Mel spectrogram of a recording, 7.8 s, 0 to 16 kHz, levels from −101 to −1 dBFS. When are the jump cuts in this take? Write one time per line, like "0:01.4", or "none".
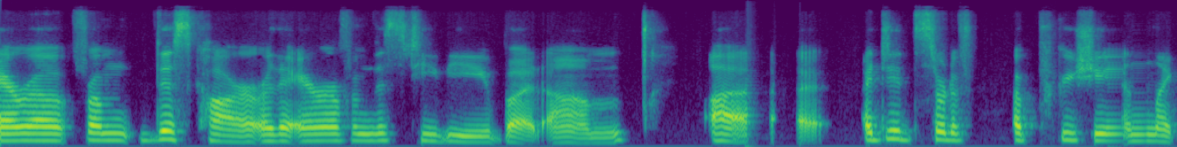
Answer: none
